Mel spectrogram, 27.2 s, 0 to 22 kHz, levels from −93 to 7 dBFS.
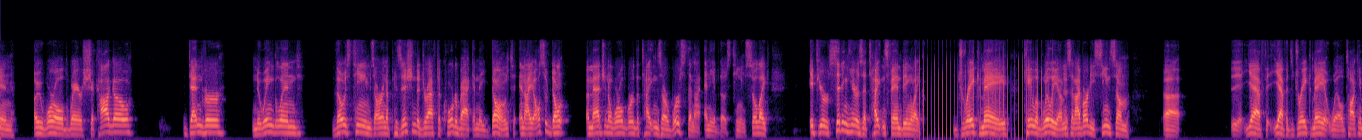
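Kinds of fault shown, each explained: Train of clicks: Something in the chain, likely interference from nearby equipment or a faulty connection or power supply, injects a short pulse at a steady 13.1 times per second from 18.30 to 21.05 s, between "fan being" and "and I've already seen". This produces about forty near-identical ticks in an even rhythm, peaking roughly 15 dB above the speech and standing out sharply against the G.722-coded sound, which carries nothing above 7.8 kHz.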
